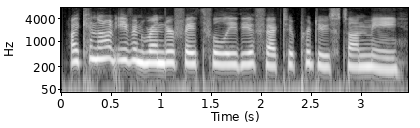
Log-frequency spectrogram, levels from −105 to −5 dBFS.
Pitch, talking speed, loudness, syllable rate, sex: 245 Hz, 190 wpm, -15 LUFS, 5.8 syllables/s, female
